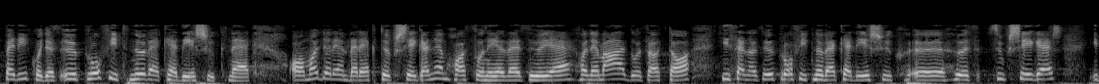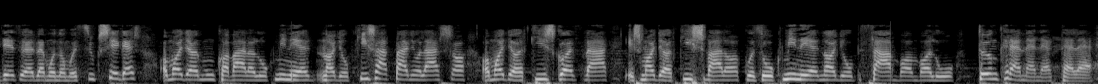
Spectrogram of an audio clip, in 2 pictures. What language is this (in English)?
Hungarian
